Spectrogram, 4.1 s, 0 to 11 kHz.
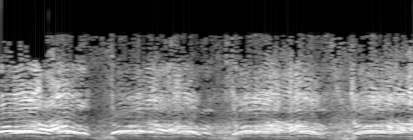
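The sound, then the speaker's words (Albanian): Crowd of West Germans in Berlin in 1989 chanting in unison for the wall to be opened. The loud shouted phrase repeats several times in a steady rhythm, with many voices blending together. “Kishin këto thirrjet e gjermanoperëndimorëve duke thirrur hapeni murin.”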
